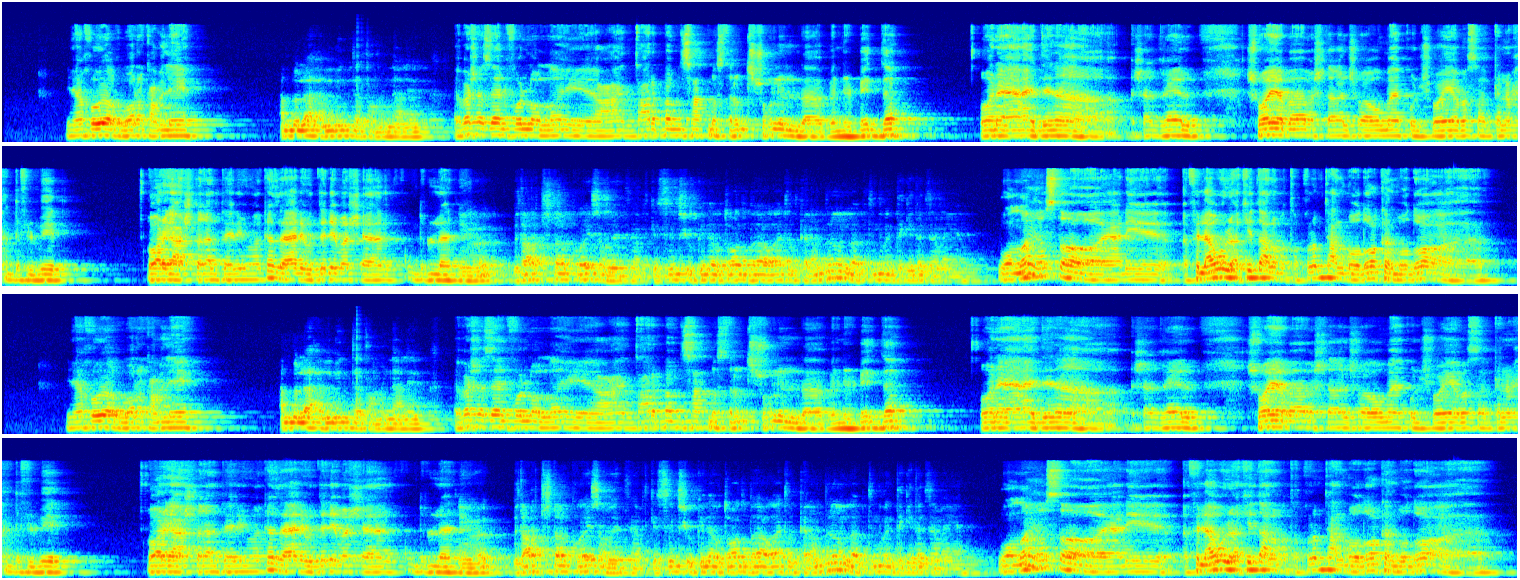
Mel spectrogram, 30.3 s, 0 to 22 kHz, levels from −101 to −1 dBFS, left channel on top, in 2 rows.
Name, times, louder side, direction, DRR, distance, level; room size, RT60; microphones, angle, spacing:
voice 1, 0.6-1.9 4.5-9.0 9.8-15.8 16.6-19.7 25.1-30.1, left 2 dB, 20° left, 6 dB, 0.8 m, -27 dB
voice 2, 2.8-4.2 19.7-24.8, equal, 35° right, -1 dB, 3.2 m, -29 dB
25.5 x 8.7 x 3.3 m, 0.97 s
head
